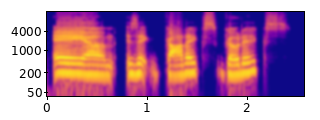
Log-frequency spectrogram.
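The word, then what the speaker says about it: Godox: Godex I think is the right way to pronounce it.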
